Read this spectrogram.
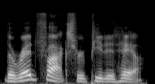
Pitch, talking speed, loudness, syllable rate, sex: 155 Hz, 195 wpm, -18 LUFS, 5.0 syllables/s, male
